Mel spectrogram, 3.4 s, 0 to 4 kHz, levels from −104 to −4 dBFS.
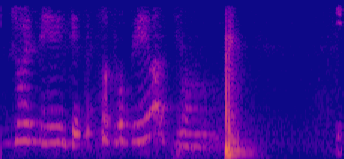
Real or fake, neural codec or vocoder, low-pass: fake; codec, 24 kHz, 0.9 kbps, WavTokenizer, medium music audio release; 3.6 kHz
